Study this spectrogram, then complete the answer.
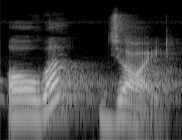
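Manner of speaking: "Overjoyed" slowly broken into parts; syllable by syllable. Shown as a demonstration. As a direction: say "Overjoyed" slowly as over, pause, joyed. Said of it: "How do you break down the pronunciation?".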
